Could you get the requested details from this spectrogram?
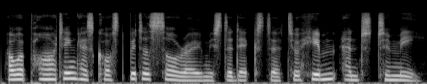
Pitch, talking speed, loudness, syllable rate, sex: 210 Hz, 180 wpm, -17 LUFS, 4.3 syllables/s, female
